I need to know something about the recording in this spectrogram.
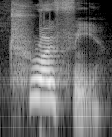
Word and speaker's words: trophy: Okay, 2 syllables, 1 stress. Trophy, trophy. If you look at the phonetic spelling in blue, you'll notice there's an apostrophe before the first syllable. That means the first syllable is stressed.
